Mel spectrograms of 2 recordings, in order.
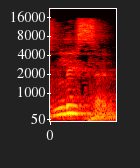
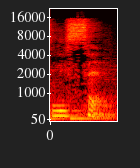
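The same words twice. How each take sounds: First: "listen" said LIS-en, first syllable stressed, second reduced; correct stress on first syllable. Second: "listen" said lis-TEN, full second syllable stressed; wrong stress on second syllable. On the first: Teacher modelling "listen" for students, stress on first syllable. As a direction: stress the front of "listen", LIS-sen, soft ending. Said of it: "a sílaba tônica dele é a primeira". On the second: Teacher showing students the wrong way, stress on second syllable. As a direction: hit the end of "listen", lis-TEN, as the mistake. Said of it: "Nós não dizemos listen".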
